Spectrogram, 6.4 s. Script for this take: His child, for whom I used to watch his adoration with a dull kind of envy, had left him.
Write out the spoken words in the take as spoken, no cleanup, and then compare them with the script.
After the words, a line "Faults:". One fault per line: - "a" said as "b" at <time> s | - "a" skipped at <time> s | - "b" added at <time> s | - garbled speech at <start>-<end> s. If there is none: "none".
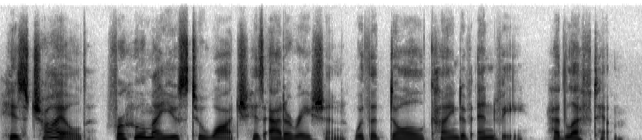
His child, for whom I used to watch his adoration with a dull kind of envy, had left him.
Faults:
none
